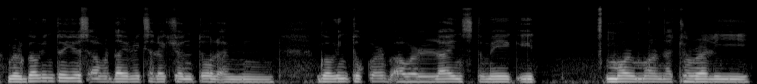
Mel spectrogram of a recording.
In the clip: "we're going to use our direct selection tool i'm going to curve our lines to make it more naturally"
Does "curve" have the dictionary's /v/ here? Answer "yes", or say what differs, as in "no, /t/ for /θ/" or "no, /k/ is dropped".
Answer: no, /b/ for /v/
